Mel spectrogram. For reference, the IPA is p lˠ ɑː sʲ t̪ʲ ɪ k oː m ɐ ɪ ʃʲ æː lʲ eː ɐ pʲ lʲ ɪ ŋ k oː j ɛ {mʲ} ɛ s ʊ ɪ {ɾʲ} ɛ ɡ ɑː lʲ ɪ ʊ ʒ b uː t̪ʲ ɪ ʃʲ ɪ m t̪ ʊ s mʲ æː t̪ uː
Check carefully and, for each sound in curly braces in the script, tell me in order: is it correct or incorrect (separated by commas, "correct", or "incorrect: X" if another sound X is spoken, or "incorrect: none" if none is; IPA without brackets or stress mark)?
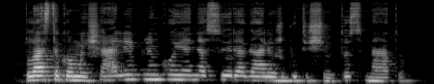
incorrect: nʲ, correct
